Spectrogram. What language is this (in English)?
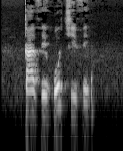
Aja (Benin)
